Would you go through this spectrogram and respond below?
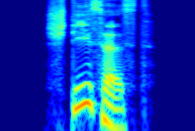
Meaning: second-person singular subjunctive II of stoßen
- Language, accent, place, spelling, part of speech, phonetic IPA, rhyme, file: German, Germany, Berlin, stießest, verb, [ˈʃtiːsəst], -iːsəst, De-stießest.ogg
